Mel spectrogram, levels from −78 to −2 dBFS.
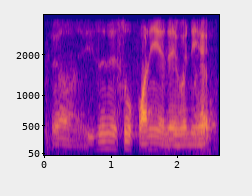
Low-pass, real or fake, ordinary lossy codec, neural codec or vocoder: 3.6 kHz; real; none; none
